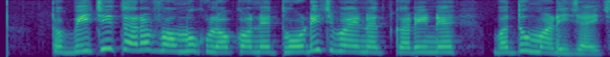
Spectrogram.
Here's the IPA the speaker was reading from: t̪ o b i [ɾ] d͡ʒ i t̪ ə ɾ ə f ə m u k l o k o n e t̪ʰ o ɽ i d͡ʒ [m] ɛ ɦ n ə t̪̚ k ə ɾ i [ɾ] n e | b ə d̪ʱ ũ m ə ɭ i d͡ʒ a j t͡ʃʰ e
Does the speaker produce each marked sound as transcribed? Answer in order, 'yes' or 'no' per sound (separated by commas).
no, yes, no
